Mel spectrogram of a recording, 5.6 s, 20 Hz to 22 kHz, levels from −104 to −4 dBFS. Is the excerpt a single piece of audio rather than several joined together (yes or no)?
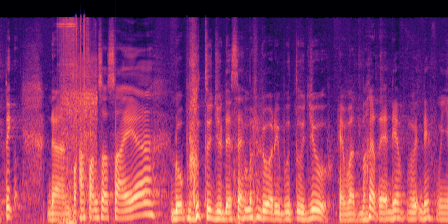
no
